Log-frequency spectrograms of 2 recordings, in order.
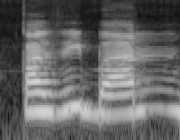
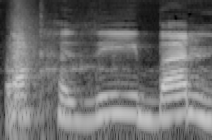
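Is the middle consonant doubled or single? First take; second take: single; doubled. First: The middle consonant is short and single. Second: The middle consonant is held long and doubled. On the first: "bitakhfif ya, tidak ada tasydid"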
